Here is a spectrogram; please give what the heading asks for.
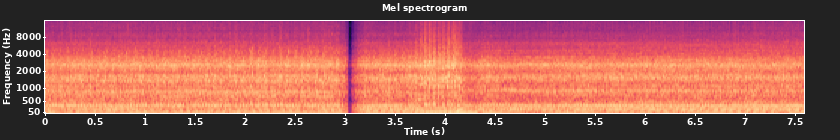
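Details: Farmall Super C tractor, started after sitting two years: even, steady putter with no misses or knocks, smooth warm-up idle while charging the battery; engine in good health.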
